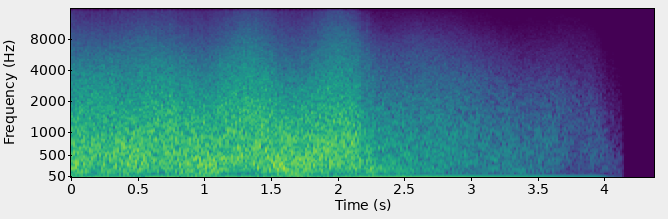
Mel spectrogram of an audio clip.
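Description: Loud, harsh wall of digitally distorted noise from a heavily effected audio edit. It holds full level for about two seconds, then fades steadily and cuts off at the end.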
